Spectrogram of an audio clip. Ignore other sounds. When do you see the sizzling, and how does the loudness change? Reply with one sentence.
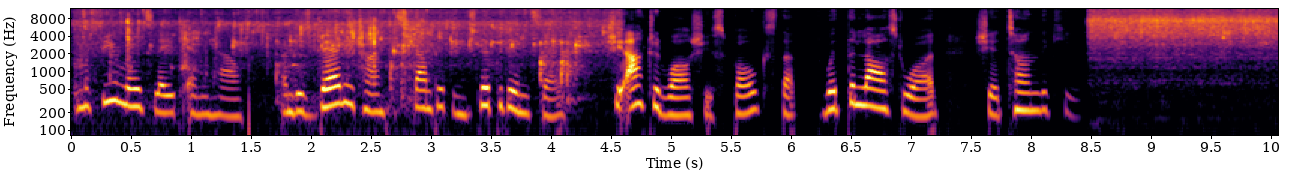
You can hear the sizzling from 0.0 to 4.6 s, getting louder; and briefly from 8.4 to 10.0 s.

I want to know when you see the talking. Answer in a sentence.
You can hear the talking from 0.0 to 8.3 s.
